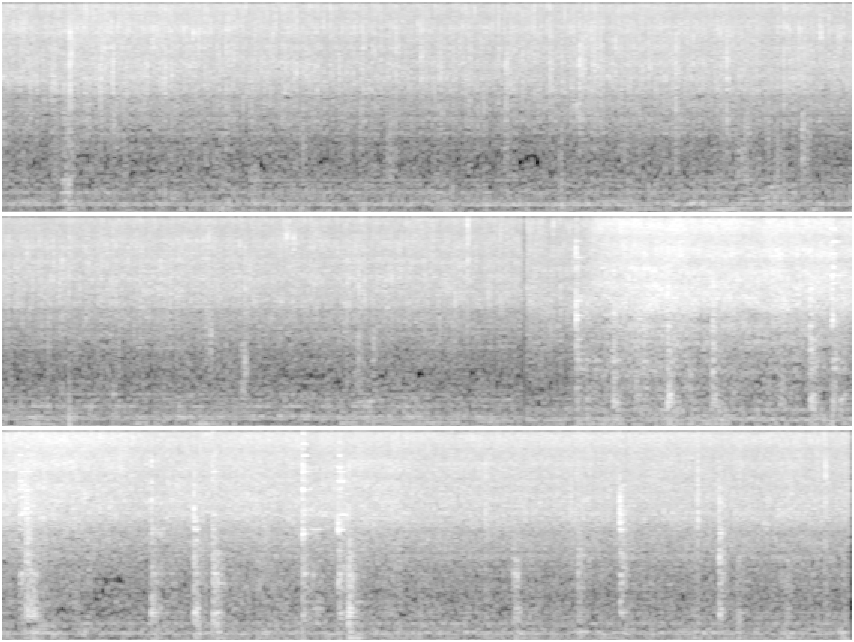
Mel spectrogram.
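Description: Chopped vegetables sizzling in hot coconut oil in a kadai while being sautéed. About halfway through the sizzle gets louder, and a spatula stirring and scraping in the pan adds many sharp clicks.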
